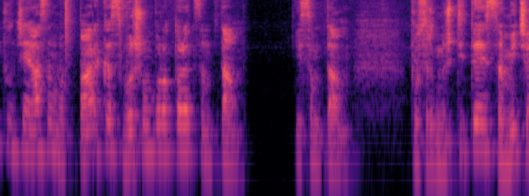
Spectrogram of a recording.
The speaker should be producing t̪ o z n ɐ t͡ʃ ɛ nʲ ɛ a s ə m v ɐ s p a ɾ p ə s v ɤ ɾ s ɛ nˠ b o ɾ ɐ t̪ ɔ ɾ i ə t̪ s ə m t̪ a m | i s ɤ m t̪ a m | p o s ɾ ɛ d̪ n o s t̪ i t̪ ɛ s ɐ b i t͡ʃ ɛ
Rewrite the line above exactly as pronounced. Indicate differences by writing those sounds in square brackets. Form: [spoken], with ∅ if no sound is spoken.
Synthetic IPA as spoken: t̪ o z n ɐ t͡ʃ ɛ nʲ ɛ a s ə m v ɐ [f] p a ɾ [k] ə s v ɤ ɾ [ʃ] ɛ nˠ b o ɾ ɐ t̪ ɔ ɾ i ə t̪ s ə m t̪ a m | i s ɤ m t̪ a m | p o s ɾ ɛ d̪ n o [ʃ] t̪ i t̪ ɛ s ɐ [m] i t͡ʃ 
